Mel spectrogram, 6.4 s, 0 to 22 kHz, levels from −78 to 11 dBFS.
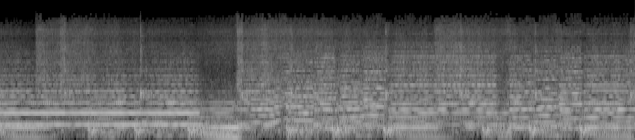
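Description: Gain pumping runs throughout: the gain swings by roughly 5 dB under loud sounds, likely from excessive input gain driving a fast limiter, unlike a gate's abrupt cutoff.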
